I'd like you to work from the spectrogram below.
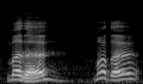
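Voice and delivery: put-on British accent. Friend joins the British accent bit, loud and high. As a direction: lilt "Mother" in a British accent. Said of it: "with that British accent".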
